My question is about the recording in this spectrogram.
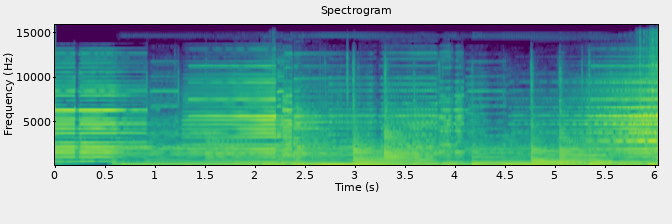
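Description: Live folk ensemble playing in C minor: a piano accordion carries sustained chords and melody over two acoustic guitars, with deep bass notes coming in about half a second in.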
